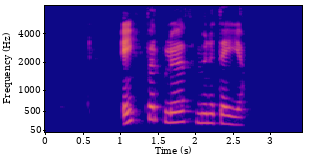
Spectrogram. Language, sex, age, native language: Icelandic, female, 30-39, Icelandic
